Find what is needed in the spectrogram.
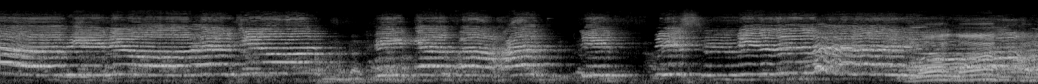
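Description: A child's high voice reciting the Quran in a melodic, drawn-out chant, holding long wavering notes, with two short pauses for breath about four and six seconds in.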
